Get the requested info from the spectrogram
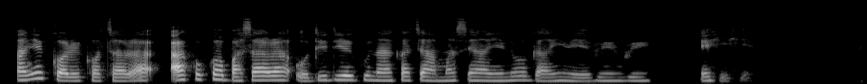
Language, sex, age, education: Igbo, female, 15-29, tertiary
